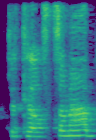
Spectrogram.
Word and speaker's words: tocilizumab: Collins sobre esta medicina, tocilizumab, what was that, what pronunciation?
